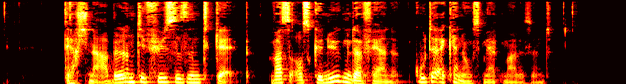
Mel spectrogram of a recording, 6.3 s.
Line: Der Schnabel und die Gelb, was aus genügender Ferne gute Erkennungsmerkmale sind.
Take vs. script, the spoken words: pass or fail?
fail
